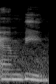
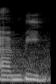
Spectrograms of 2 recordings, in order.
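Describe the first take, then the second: No difference in how they are said.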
